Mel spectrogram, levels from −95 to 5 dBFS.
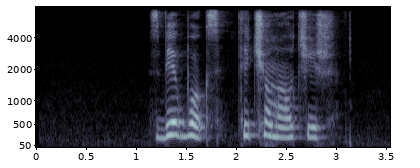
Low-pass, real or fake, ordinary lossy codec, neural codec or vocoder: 7.2 kHz; fake; none; codec, 16 kHz, 8 kbps, FreqCodec, larger model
